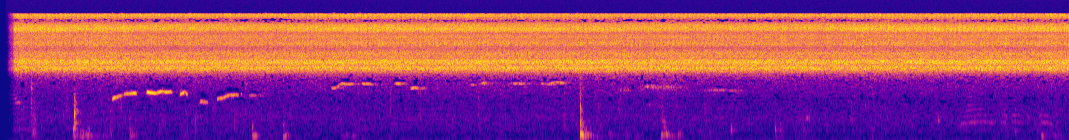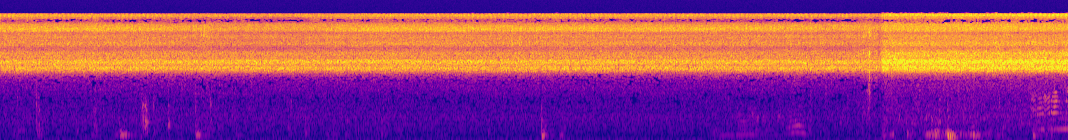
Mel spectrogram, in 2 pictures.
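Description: Steady, high-pitched chorus of insects, with a few short bird-like chirps in the first ten seconds. Occasional knocks stand out, the sharpest about nine seconds in.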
